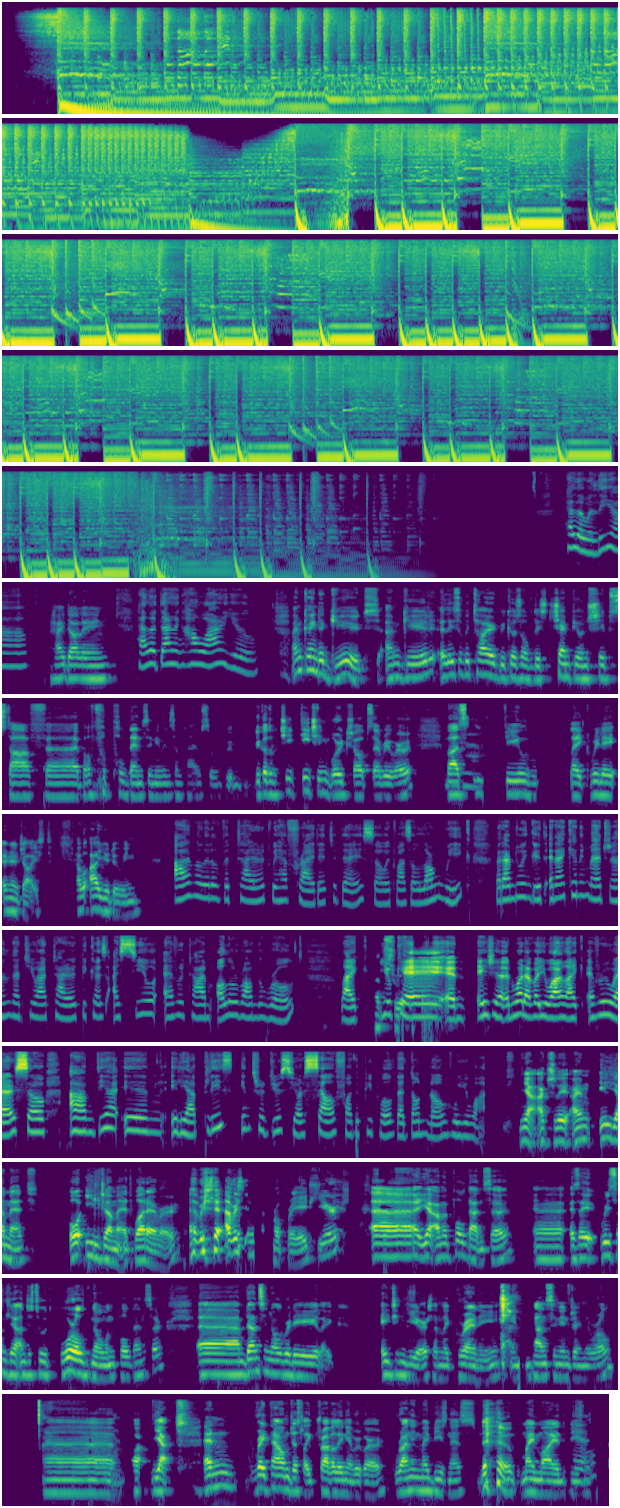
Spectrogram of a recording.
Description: A conversation about art, bodies, and clothing as a statement.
